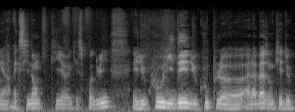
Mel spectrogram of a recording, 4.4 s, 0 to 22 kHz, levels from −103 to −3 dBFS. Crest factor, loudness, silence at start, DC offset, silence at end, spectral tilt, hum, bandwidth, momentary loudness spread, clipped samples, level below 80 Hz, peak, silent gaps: 18 dB; -36 LUFS; 0 s; under 0.1%; 0 s; -6.5 dB/octave; none; 16.5 kHz; 13 LU; under 0.1%; -62 dBFS; -18 dBFS; none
